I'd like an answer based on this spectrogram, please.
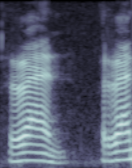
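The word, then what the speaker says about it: reine: मीस होता है 13 आर ई आई एन रन रन मीस होता है queen and एस ई आई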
